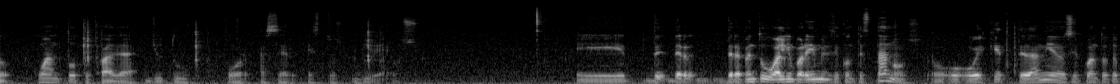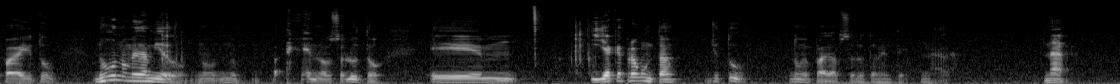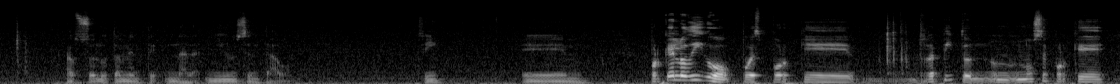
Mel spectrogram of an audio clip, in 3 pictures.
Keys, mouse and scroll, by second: 1.0 alt+Tab, 1.8 Tab, 2.1 right click, 2.6-3.6 middle drag, 3.5 Tab, 4.1-5.7 middle drag, 7.0 click, 8.6 right click, 9.9 i, 12.3 click, 13.0 alt+Tab, 15.8-17.1 middle drag, 17.1 alt+Tab, 17.5-21.8 middle drag, 22.4 e, 27.1 click, 27.8-29.9 middle drag, 31.4 alt+Tab.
